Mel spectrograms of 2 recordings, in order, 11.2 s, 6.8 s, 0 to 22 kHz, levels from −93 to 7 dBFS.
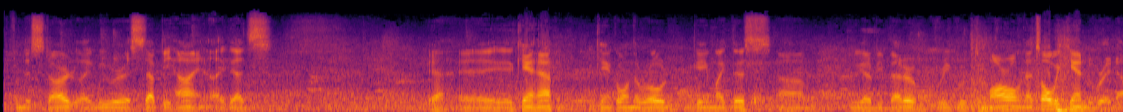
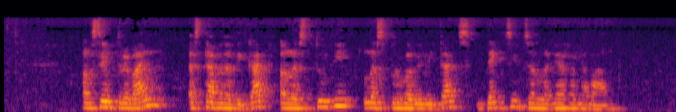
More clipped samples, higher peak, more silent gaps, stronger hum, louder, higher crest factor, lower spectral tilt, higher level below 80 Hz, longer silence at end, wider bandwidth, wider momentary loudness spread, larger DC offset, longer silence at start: neither; first, 0 dBFS vs -4 dBFS; neither; neither; first, -18 LUFS vs -23 LUFS; about the same, 18 dB vs 18 dB; about the same, -5.5 dB/octave vs -6 dB/octave; first, -40 dBFS vs -58 dBFS; second, 0 s vs 0.55 s; first, 13 kHz vs 11.5 kHz; first, 14 LU vs 9 LU; neither; second, 0.05 s vs 0.8 s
